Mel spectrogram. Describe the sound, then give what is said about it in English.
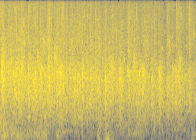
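Steady applause from an audience fills the whole stretch, a dense continuous wash of many hands clapping at moderate loudness with no pauses. “Guys, come on, you can keep clapping.”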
